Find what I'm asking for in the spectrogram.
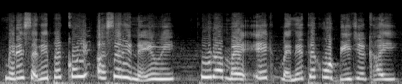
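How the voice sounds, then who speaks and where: A man voicing a young daughter-in-law in a cartoon story, speaking in a high falsetto. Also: lively intonation, moderate pace, darkish tone. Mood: pleading.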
